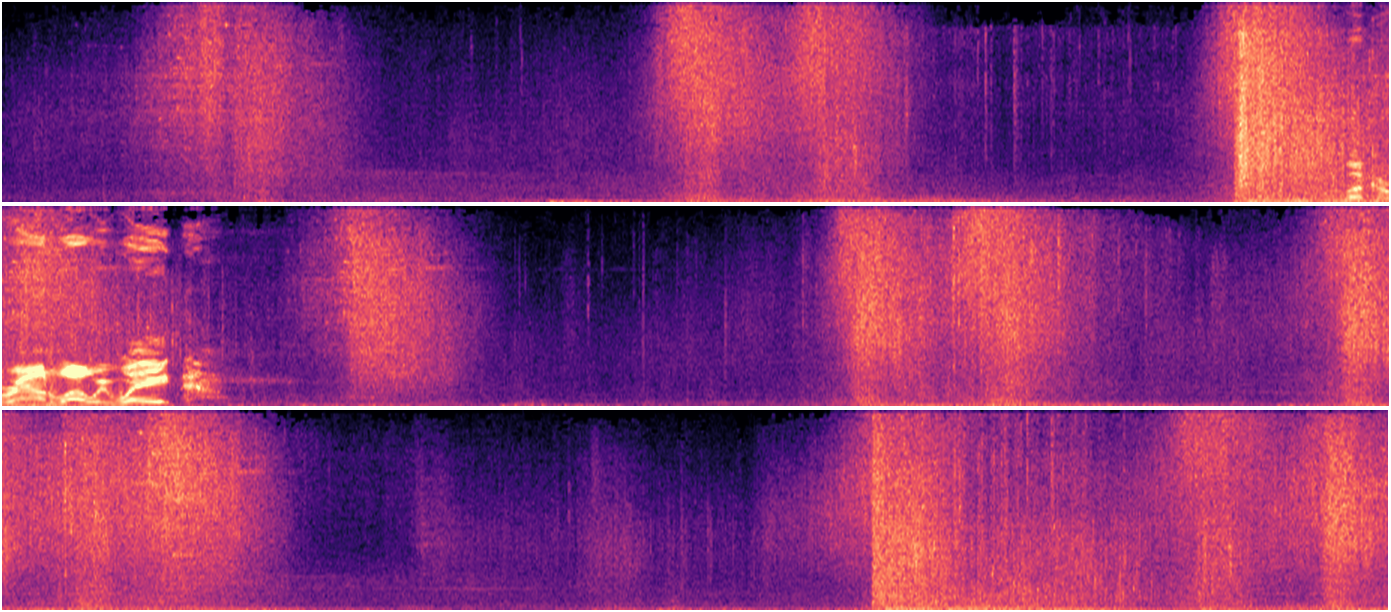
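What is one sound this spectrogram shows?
A sword swings through the air with repeated whooshes.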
